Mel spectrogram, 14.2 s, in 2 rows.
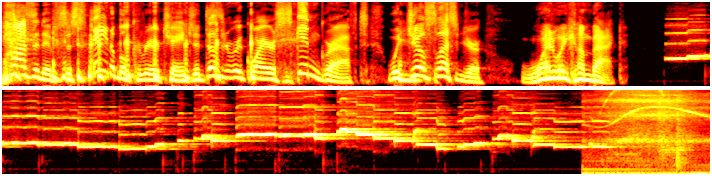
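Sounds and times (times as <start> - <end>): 
laughter: 0.0 - 3.4
speech: 0.2 - 6.3
whistled melody: 6.6 - 14.1
dental drill whirring: 12.9 - 14.1.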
